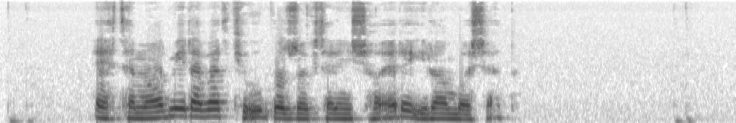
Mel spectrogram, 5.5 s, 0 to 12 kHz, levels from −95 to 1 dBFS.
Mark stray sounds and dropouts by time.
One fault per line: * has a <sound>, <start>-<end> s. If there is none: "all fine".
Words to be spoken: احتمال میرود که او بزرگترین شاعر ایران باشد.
all fine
